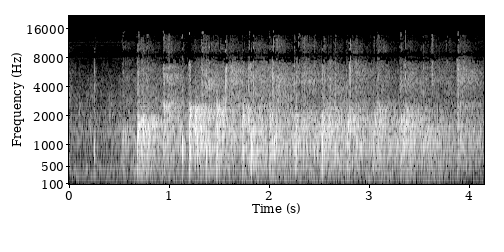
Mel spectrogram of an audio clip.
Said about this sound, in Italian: Saluto le delegazioni di Portogallo e della Corea del Sud che hanno fatto il passaggio del testimone nel cammino verso la GMG di Seul nel 27. Un applauso alle due delegazioni.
